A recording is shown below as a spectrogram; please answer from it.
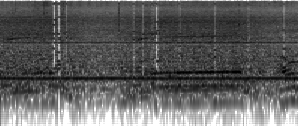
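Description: A Hoover WindTunnel canister vacuum cleaner runs with its power brush switched on, giving a loud, steady motor drone with a fixed whine that holds unbroken throughout.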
